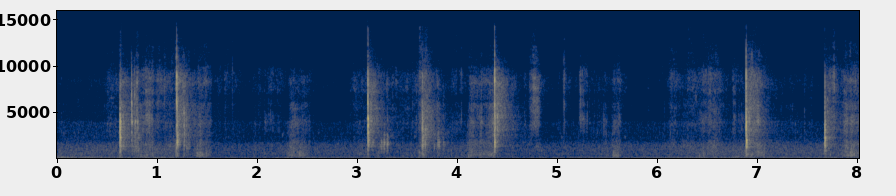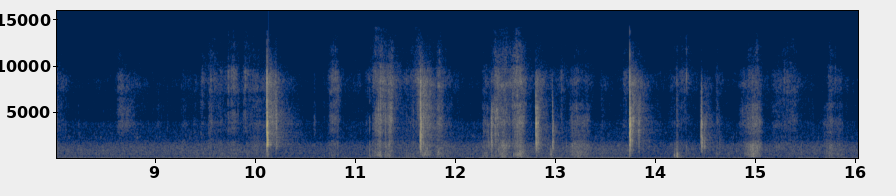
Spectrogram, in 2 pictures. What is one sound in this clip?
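Wooden staffs clack sharply against each other outdoors.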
